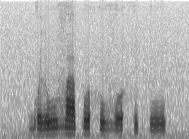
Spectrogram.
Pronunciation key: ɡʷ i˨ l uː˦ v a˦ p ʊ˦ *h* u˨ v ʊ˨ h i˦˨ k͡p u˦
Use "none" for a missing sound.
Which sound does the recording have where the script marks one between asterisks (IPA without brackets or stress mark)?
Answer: h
